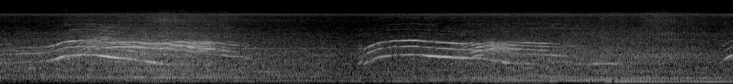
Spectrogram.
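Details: [1, 'yes', 'meow', 'Timid orange cat gives two long, drawn-out meows, each rising then sliding down in pitch with a bright harmonic tone, separated by a short pause; faint steady background hiss.']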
